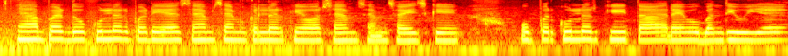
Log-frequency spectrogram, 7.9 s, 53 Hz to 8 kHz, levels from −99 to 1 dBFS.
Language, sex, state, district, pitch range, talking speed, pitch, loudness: Hindi, female, Rajasthan, Barmer, 220-235 Hz, 180 wpm, 225 Hz, -13 LUFS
